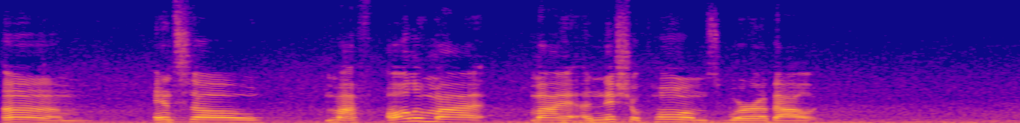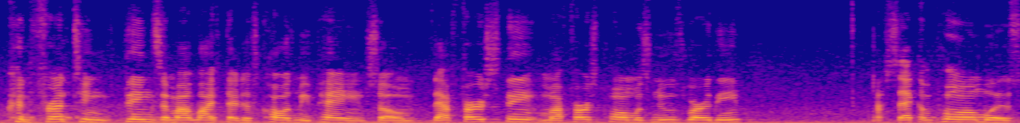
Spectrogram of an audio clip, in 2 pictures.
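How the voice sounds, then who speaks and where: A woman's medium-pitched voice at a moderate pace, with fairly even intonation, long, frequent pauses, and noticeable background noise. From San Francisco Bay Area. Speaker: spoken word poet. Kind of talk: interview. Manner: casual, halting.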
